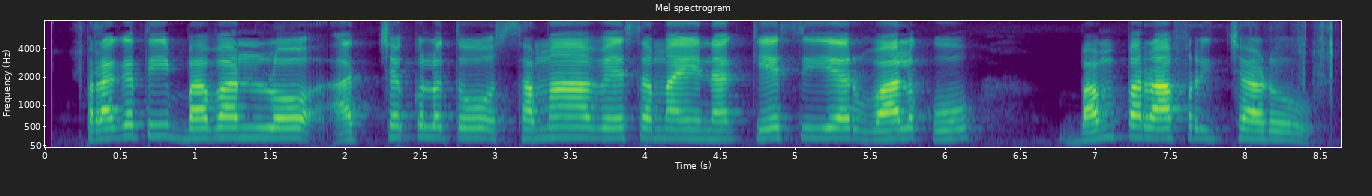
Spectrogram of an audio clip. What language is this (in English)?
Telugu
